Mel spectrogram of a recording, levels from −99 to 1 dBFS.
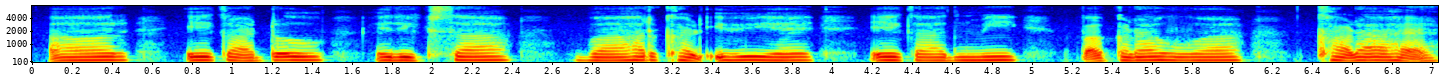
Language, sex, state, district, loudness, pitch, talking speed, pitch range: Hindi, female, Goa, North and South Goa, -13 LUFS, 170 Hz, 120 wpm, 165-175 Hz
